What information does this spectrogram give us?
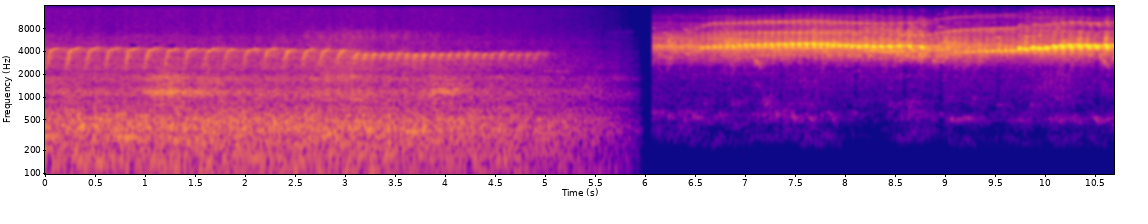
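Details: Several Alpine swifts recorded in Hérault, France, in July 2022: a fast high trill that slows and fades over a low rumble, then, after a break, a denser overlapping chorus of shrill chattering trills rising and falling.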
